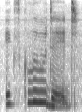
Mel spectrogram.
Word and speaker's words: excluded: então como é o d aí você vai pronunciar esse e e é um e fechado é e excluded excluded é como se fosse um e com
